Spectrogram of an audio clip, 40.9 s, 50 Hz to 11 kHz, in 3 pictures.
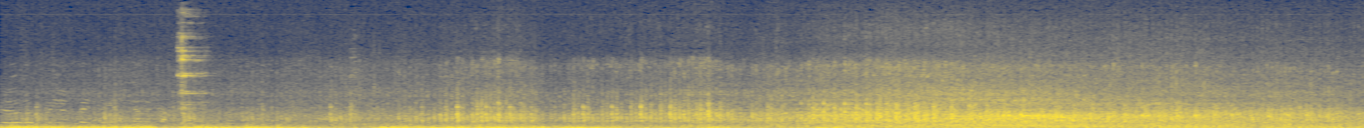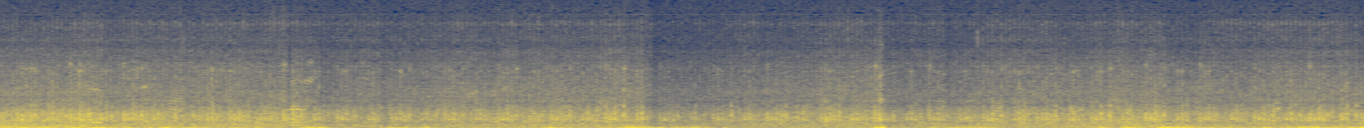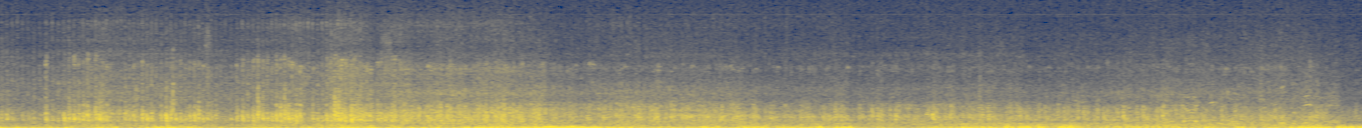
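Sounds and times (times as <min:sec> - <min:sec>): bus engine rumbling: 0:00.0 - 0:40.9.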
